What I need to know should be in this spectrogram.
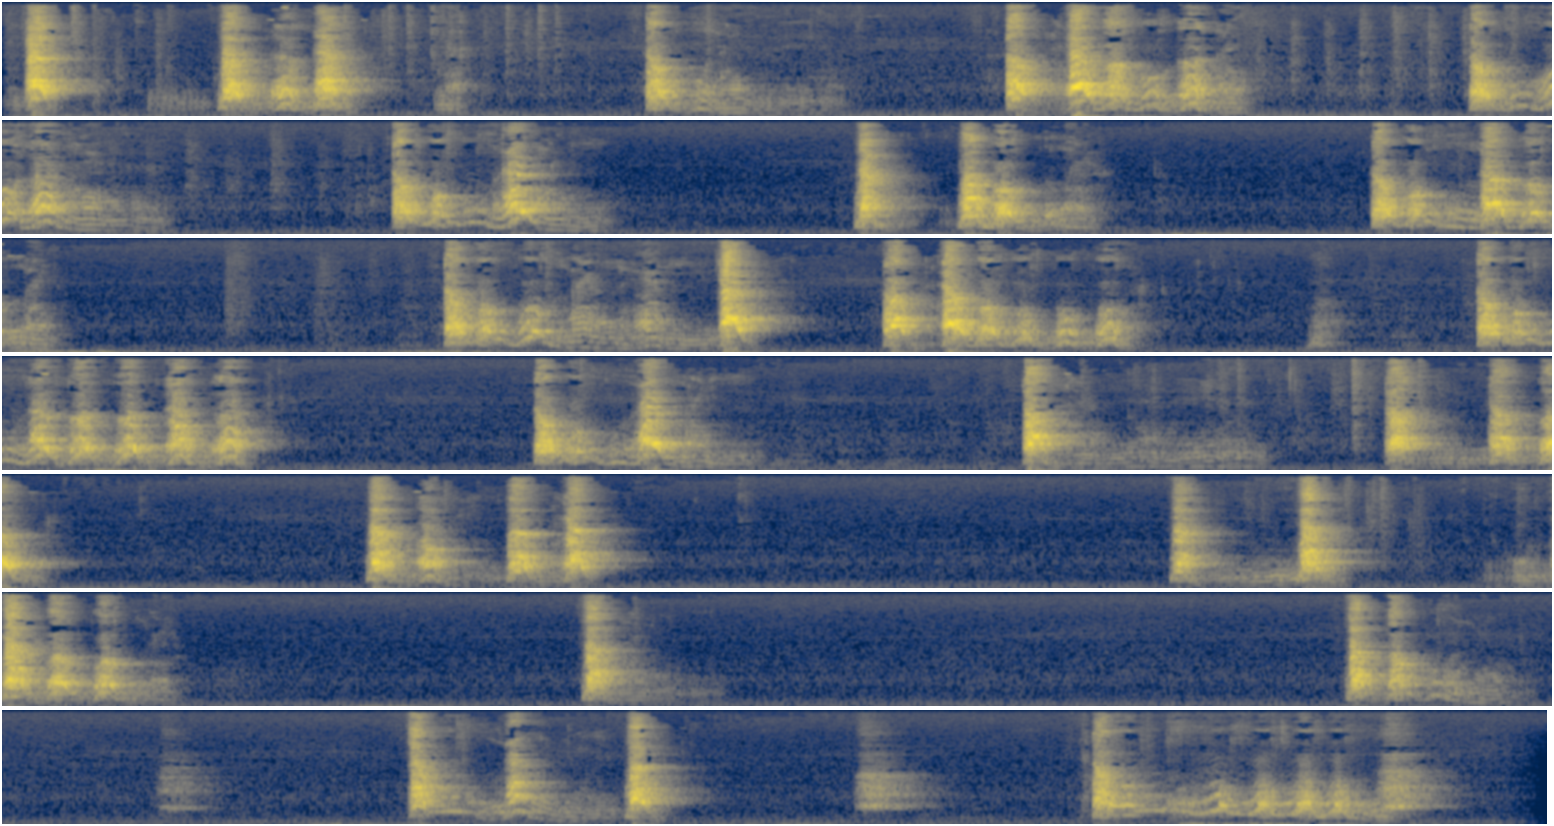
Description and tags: Our dog Pixel barking when he saw another dog through the window.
